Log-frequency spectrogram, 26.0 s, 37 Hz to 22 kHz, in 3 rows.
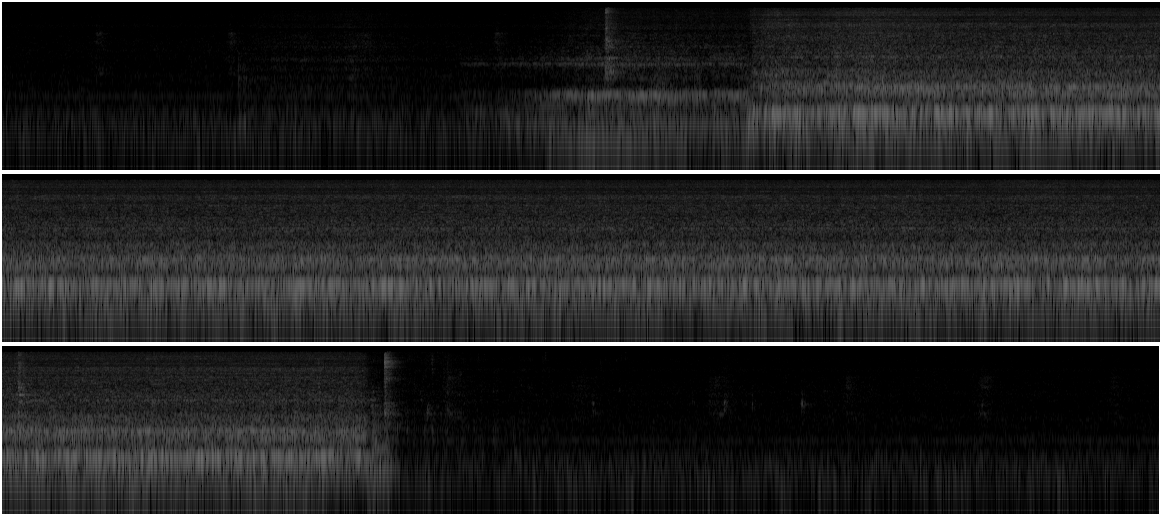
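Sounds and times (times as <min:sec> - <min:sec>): washer dryer motor hum: 0:03.4 - 0:21.1.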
